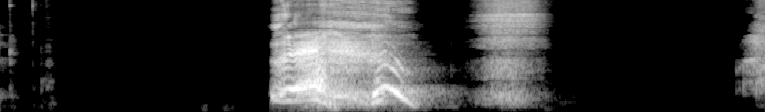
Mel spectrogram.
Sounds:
Sneeze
